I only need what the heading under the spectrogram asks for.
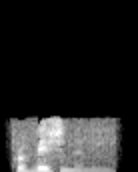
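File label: "provisionally", English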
